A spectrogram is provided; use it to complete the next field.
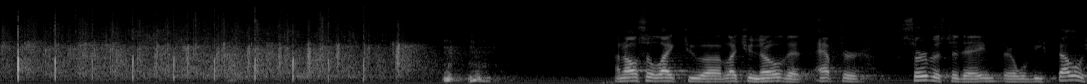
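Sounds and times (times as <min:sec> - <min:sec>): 
audience applause: 0:00.0 - 0:04.4
speech: 0:06.2 - 0:10.8.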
